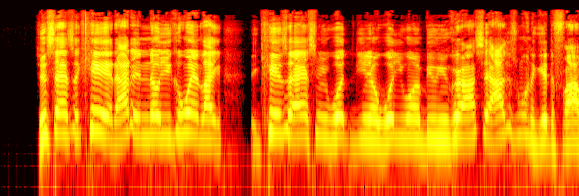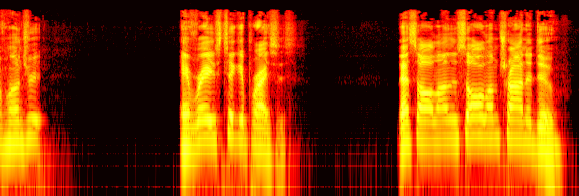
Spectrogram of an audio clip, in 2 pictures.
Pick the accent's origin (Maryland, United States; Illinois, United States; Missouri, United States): Maryland, United States; I'm from Prince George's County, so I remember, you know, driving past the Cap Center where the Caps would play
